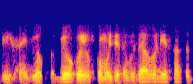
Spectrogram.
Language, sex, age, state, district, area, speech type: Sindhi, male, 45-60, Maharashtra, Thane, urban, conversation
